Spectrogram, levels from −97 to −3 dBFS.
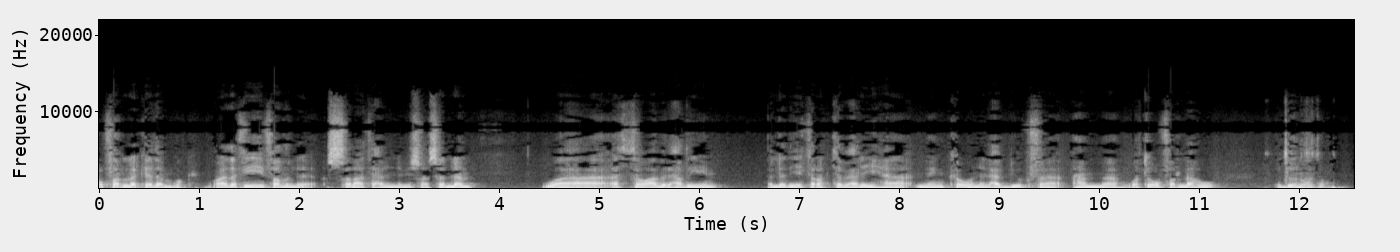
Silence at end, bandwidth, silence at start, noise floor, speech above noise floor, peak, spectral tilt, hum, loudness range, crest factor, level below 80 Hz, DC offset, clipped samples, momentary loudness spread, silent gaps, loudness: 0.05 s; 10.5 kHz; 0 s; -52 dBFS; 37 dB; 0 dBFS; -7 dB/octave; none; 2 LU; 16 dB; -32 dBFS; under 0.1%; under 0.1%; 5 LU; none; -17 LUFS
